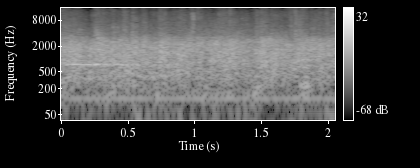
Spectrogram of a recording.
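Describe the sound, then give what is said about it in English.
Congregation clapping hands at a Wednesday church service: dense, steady applause fills the whole clip at an even loudness, with no single claps standing out. “Come on, clap your hands, all you people.”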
